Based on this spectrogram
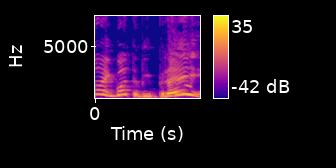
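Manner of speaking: loud, slow, drawn-out put-on Scottish accent. Mocking a character's voice while wanting her out of here, Merida voice. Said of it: "that Meredith voice. ... What is that, Scottish?".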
